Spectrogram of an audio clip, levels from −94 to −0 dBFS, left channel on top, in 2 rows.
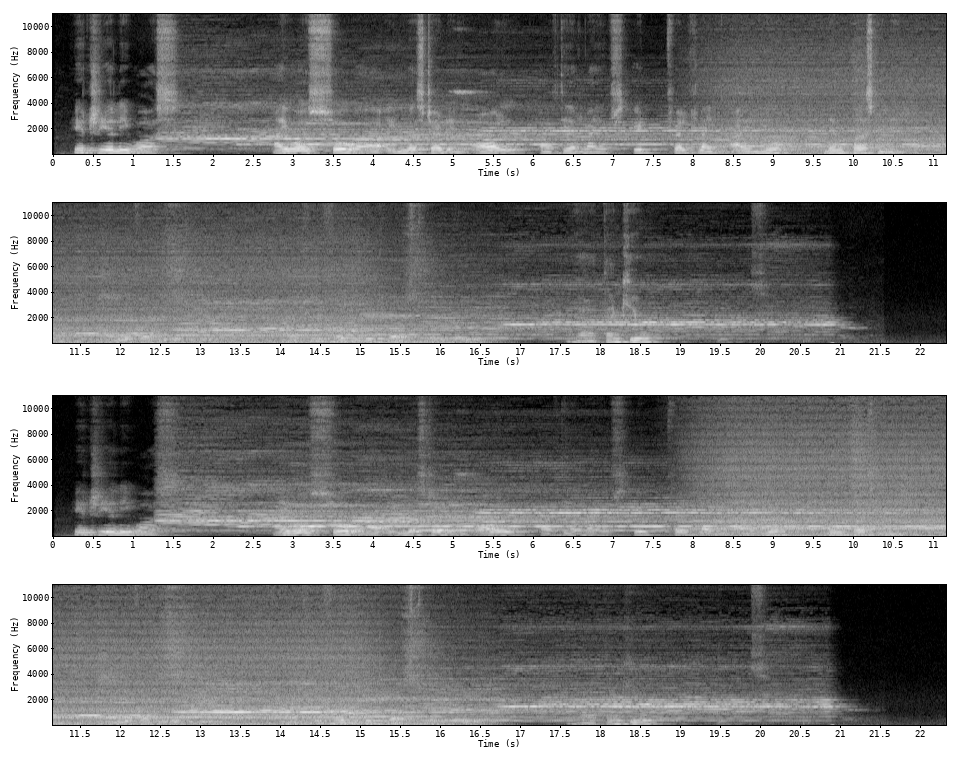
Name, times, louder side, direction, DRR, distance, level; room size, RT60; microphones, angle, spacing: voice 1, 0.3-1.6 2.7-9.2 9.6-10.6 17.6-18.7 20.4-20.5 21.0-21.2, left 4 dB, 75° left, 0.3 m, -20 dB
sound 1, 1.3-20.9, right 3 dB, 40° right, 1.0 m, -25 dB
sound 2, 2.3-12.5, right 5 dB, 10° left, 1.0 m, -27 dB
sound 3, 7.6-16.8, right 2 dB, 80° right, 0.6 m, -26 dB
voice 2, 11.7-13.2 14.0-16.5 19.4-19.6 19.9-20.2, equal, 15° right, 0.4 m, -28 dB
5.1 x 2.9 x 2.4 m
head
